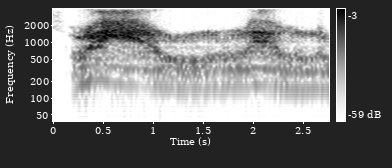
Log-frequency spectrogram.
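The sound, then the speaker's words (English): A man's voice imitates a tiger's roar, like Tony the Tiger, a loud, drawn-out growling rumble that swells at the start and again near the end, heard alone without any talk. “I'm like Tony the Tiger.”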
